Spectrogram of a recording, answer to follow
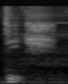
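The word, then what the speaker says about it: Diesch: The 6'7" Kellen Deesch, if I'm saying his name right. It's D-I-E-S-C-H. I'm pretty sure you pronounce it Deesch.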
